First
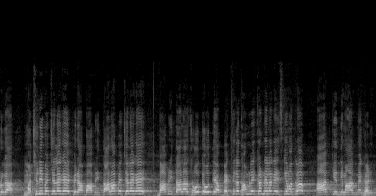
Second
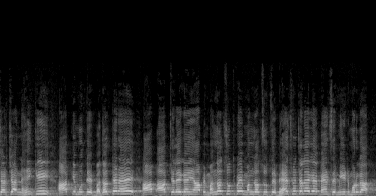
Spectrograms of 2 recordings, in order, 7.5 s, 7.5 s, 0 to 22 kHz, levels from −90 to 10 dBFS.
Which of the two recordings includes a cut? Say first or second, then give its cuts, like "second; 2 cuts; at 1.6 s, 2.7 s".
first; 1 cut; at 1.7 s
